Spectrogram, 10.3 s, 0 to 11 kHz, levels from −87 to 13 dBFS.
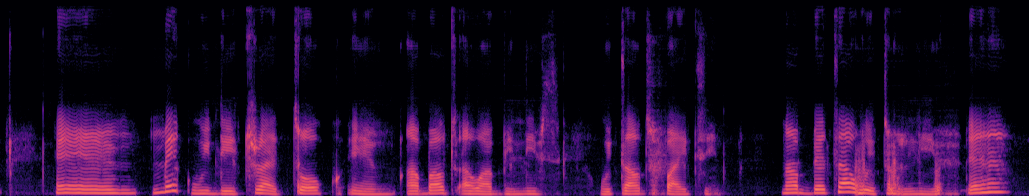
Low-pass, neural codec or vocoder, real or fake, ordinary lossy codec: none; vocoder, 22.05 kHz, 80 mel bands, HiFi-GAN; fake; none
